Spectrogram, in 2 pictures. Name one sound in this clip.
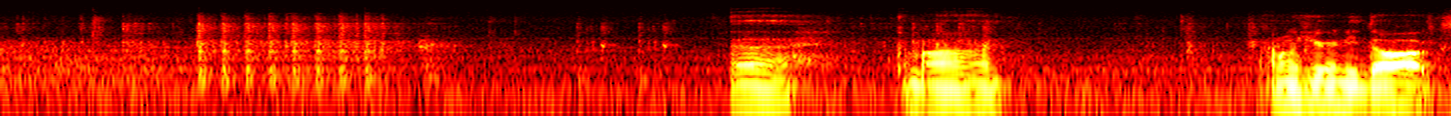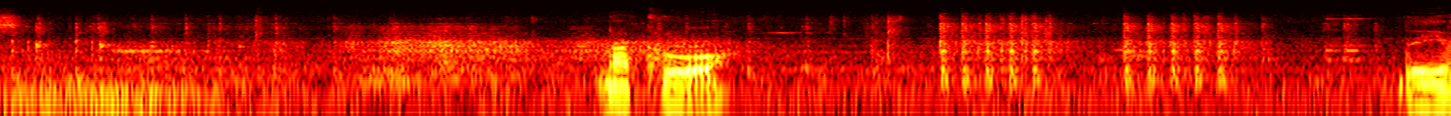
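Gunfire rattles in rapid bursts from a television.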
